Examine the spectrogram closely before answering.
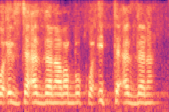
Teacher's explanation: الذال مع التاء، إدغام الذال في التاء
